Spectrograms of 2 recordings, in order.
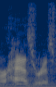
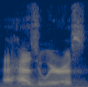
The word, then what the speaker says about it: Ahasuerus: The Bible says, Esther chapter number 1, now it came to pass in the days of Ahasuerus, that this is, I've been calling him Ahasuerus for a long time. I learned you pronounce it Ahasuerus, which reigned from India even unto Ethiopia over 127 provinces.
